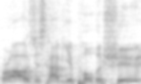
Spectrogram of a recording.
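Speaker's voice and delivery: put-on very high, loud Australian accent. Retelling what the skydiving tandem guy said: imitating Sam's Australian accent. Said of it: "so Australian".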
